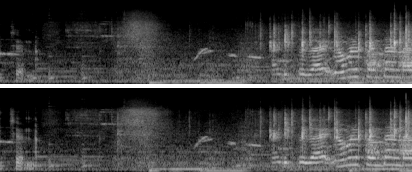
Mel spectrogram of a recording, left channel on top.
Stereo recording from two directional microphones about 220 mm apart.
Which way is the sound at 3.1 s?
5° right (ahead or behind).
